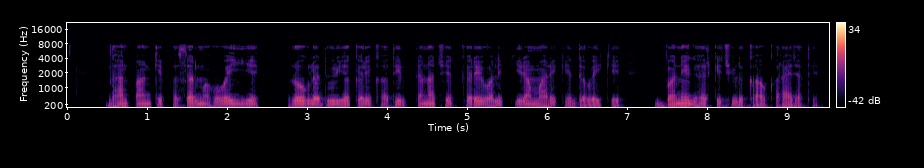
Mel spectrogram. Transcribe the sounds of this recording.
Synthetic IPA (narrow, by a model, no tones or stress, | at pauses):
d̪ʱaːnpaːnkepʰəsəlmẽɦoʋəije | ɾoːɡlad̪uːɾjakəɾekʰaːt̪ɪɾt̪ɐnat͡ʃʰeːt̪kəɾeʋaːlekiɾamaːɾeked̪ɐ̰ʋə̰ikḛ | bəneɡʱəɾket͡ʃʰɪɽka̰ːokəɾaːed͡ʒa̰ːt̪eː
